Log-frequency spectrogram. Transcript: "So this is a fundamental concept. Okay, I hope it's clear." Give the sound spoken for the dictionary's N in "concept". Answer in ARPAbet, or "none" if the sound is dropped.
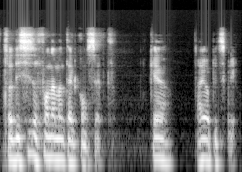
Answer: none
